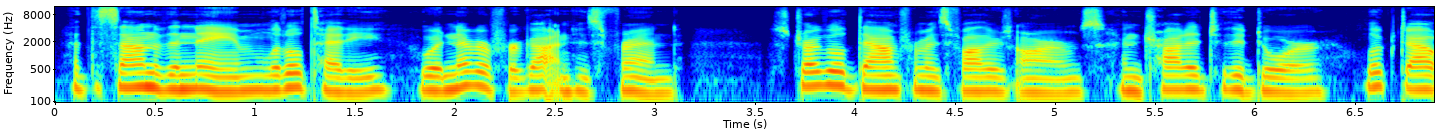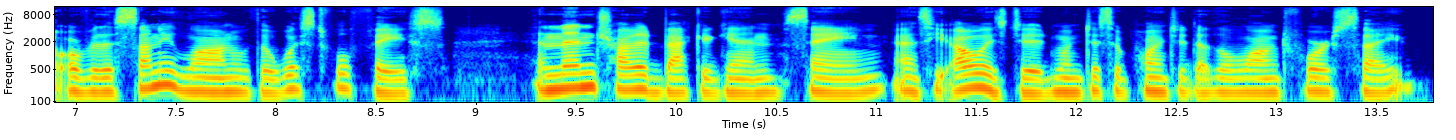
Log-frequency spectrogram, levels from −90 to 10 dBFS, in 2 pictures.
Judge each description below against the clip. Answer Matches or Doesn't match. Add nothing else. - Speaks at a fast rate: Matches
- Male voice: Doesn't match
